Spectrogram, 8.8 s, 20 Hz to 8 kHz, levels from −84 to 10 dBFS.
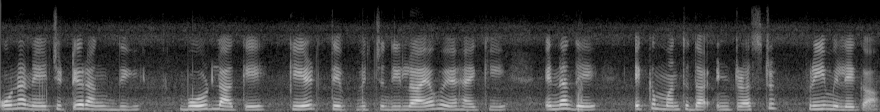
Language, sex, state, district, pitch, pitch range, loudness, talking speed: Punjabi, female, Punjab, Fazilka, 240 Hz, 230-260 Hz, -17 LUFS, 165 wpm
